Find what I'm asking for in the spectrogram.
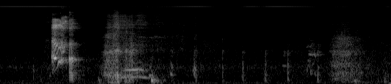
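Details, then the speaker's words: Hiccups that sound painful, in a quiet room: a sharp, abrupt gulping sound, then softer breathy sounds and faint clicks; milk is suggested to drown them. "she try some milk should try to drown the hiccups they say"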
